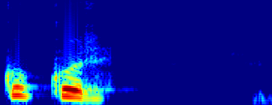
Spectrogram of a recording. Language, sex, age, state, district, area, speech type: Nepali, male, 30-45, West Bengal, Kalimpong, rural, read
